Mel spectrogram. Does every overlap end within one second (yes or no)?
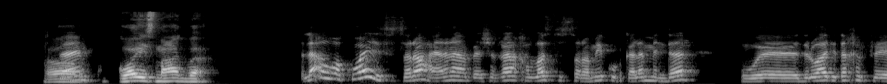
yes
